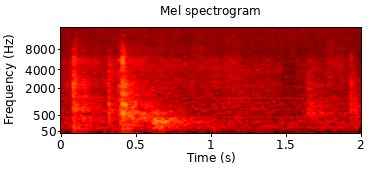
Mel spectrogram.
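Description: Sheets of paper being handled and set down on a table. Several short crisp rustles come in the first second, and a couple more come near the end.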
